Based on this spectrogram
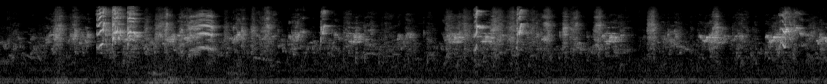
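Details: Lovebird calling, used to lure back an escaped bird: a dense, continuous stream of shrill, buzzy chirps, loudest at about one second and again near five and seven seconds.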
